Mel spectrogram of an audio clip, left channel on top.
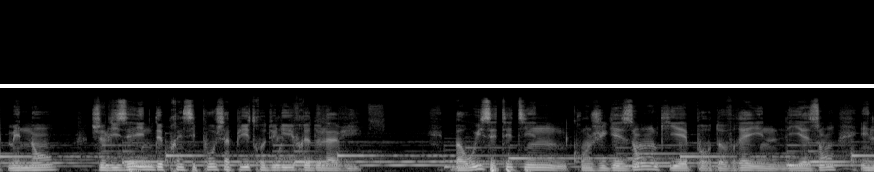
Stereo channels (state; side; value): silent; left; digital silence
